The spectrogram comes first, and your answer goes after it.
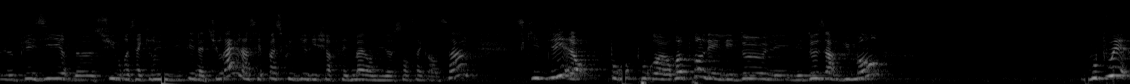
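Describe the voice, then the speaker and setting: Rhetorical questions aimed at the audience punctuate this university lecture, delivered by a high-voiced woman who talks in halting bursts full of restarts. The sound is roomy, as you'd expect from a lecture hall.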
